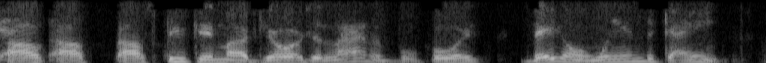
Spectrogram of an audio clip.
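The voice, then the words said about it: Put-on Southern country twang. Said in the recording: “country twang”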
